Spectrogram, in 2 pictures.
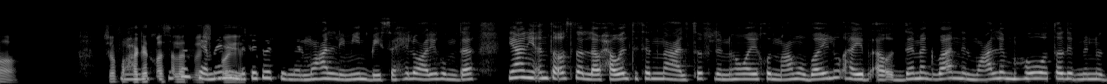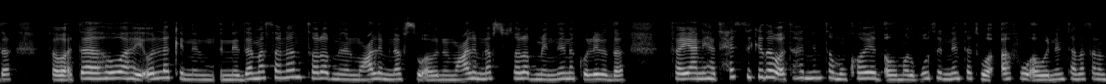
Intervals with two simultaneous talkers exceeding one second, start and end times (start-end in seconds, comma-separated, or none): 1.2-2.6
